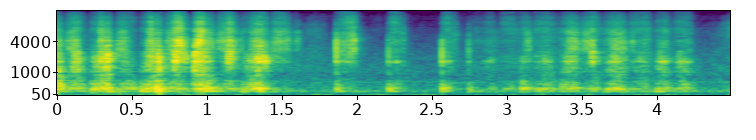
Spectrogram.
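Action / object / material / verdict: scrape / wax-coated scratch-art paper and wooden stylus / coated paper / none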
